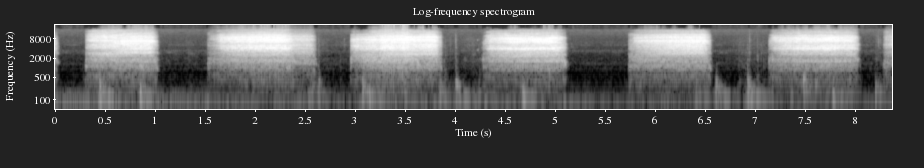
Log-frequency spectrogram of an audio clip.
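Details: Nestling barn owls in a nest box in Israel, 21 June 2021, at the moment the male brings a vole eaten by one chick; six loud, harsh hisses, each about a second long, evenly spaced with short silences.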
